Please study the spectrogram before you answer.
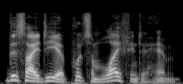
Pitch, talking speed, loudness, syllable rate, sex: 140 Hz, 230 wpm, -18 LUFS, 5.2 syllables/s, male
